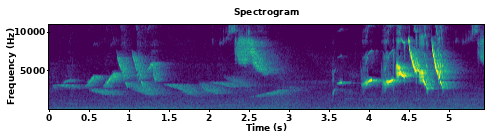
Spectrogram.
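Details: Rusty-collared seedeater singing the tui tuí style for tutoring: quick cascading slurred whistles, a drawn-out buzzy note, and a descending slur, then after a short gap a loud, rapid, sharp twittering finale.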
